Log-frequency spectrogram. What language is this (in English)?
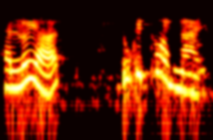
Punjabi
